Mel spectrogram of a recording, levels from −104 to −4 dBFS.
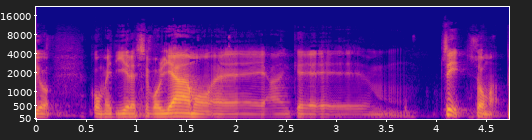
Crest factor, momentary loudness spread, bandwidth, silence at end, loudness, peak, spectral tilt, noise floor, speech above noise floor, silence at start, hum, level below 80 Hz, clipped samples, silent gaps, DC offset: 24 dB; 24 LU; 11.5 kHz; 0.15 s; -32 LUFS; -8 dBFS; -5 dB/octave; -59 dBFS; 26 dB; 0 s; none; -74 dBFS; under 0.1%; none; under 0.1%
